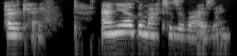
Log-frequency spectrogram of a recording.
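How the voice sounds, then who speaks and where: A woman acts a puppet in charge of a committee in a comedy show. The voice is high, the manner measured, courteous and formal. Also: a little mellow, muffled recording. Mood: businesslike. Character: polite, orderly puppet chairing a meeting. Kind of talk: scripted puppet comedy dialogue.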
